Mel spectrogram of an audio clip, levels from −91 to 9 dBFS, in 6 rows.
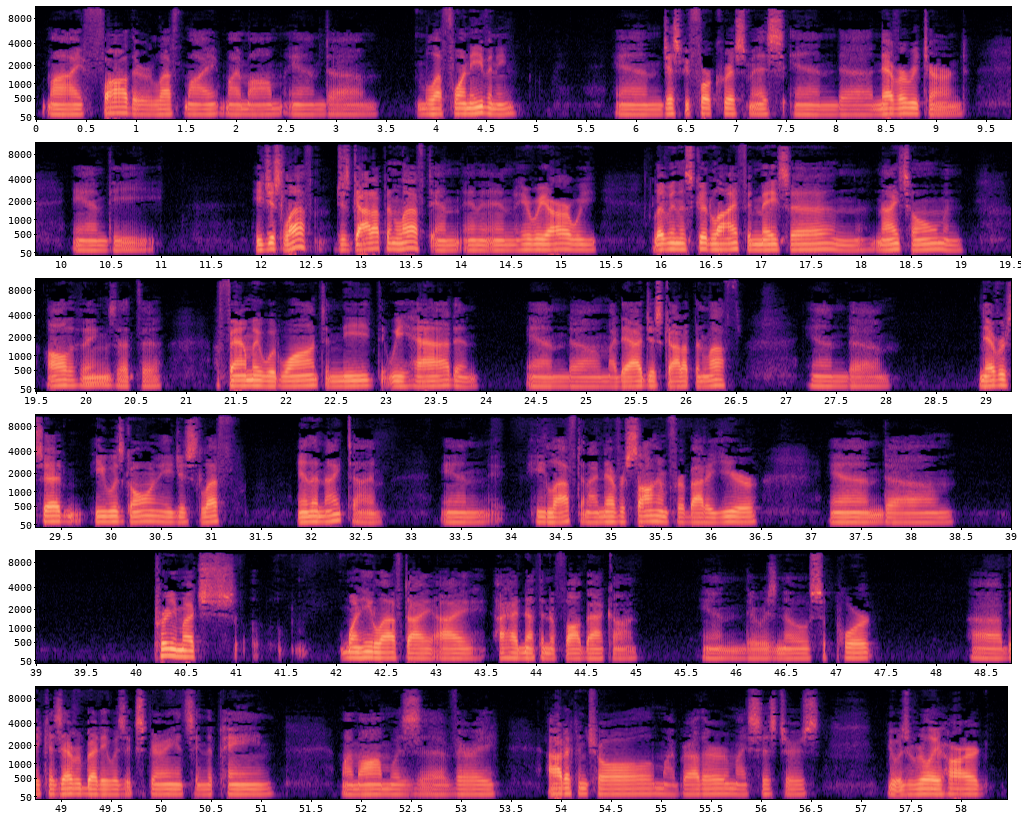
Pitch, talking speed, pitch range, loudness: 110 Hz, 145 wpm, 105-115 Hz, -19 LUFS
